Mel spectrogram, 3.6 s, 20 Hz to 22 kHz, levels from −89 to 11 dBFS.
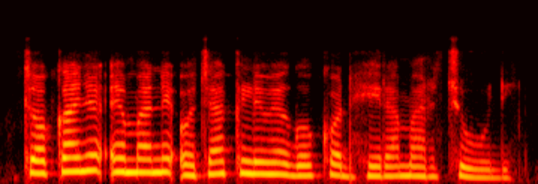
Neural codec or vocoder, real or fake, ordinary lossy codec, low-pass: codec, 16 kHz, 4 kbps, X-Codec, HuBERT features, trained on LibriSpeech; fake; Opus, 16 kbps; 7.2 kHz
